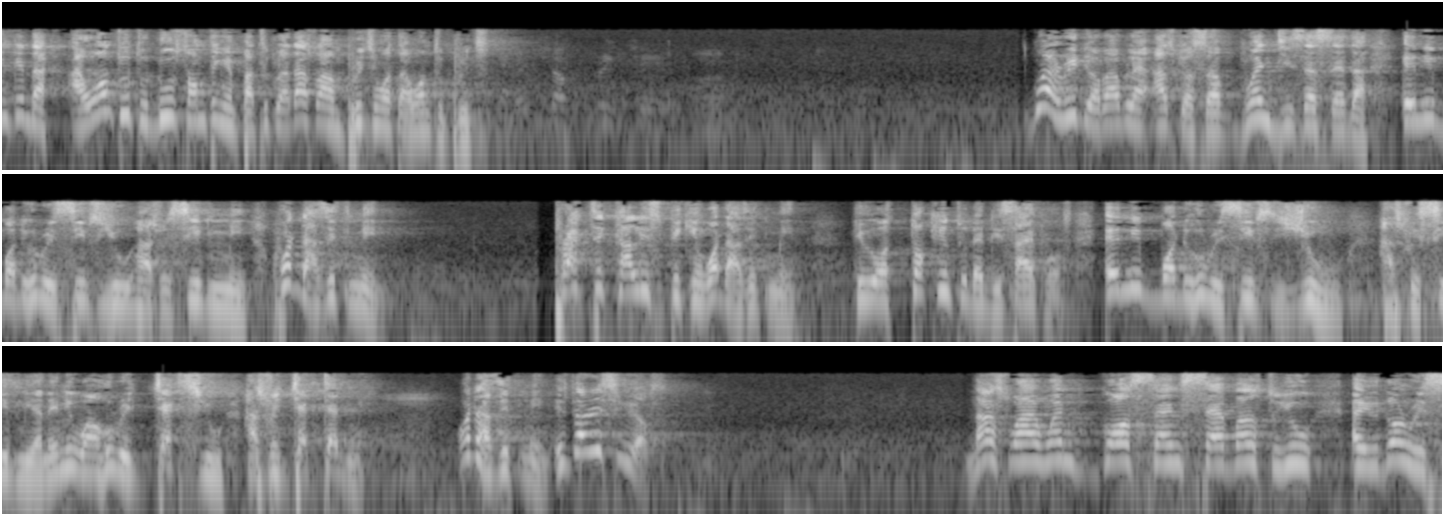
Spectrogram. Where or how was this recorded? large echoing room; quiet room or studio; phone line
large echoing room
